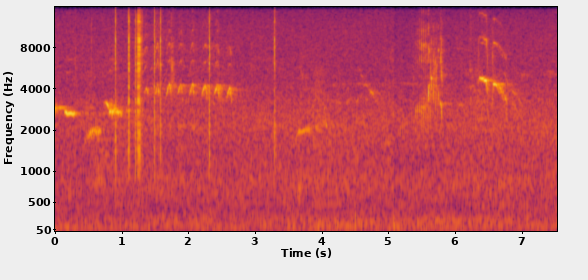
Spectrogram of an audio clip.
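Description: Spotless Starling song: a varied mix of short whistles, sliding notes, clicks and rattles in no fixed order, over a steady low rumble of wind.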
